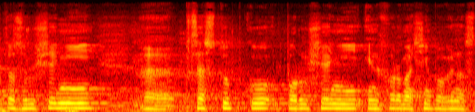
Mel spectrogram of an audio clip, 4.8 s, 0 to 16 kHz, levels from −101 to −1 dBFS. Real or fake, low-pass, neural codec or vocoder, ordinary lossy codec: real; 14.4 kHz; none; MP3, 96 kbps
